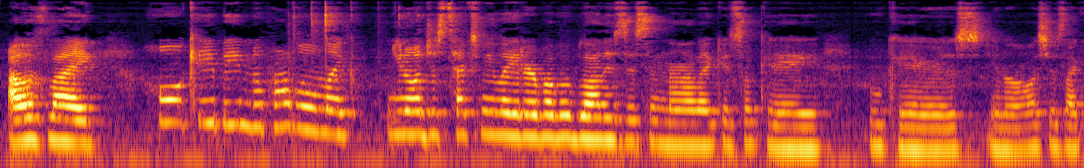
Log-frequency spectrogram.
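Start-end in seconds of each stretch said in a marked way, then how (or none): 1.2-7.4 put-on naive sweet girlfriend. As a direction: play the trusting girlfriend who suspects nothing. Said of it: "Me being the dumb, nice bitch I am".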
